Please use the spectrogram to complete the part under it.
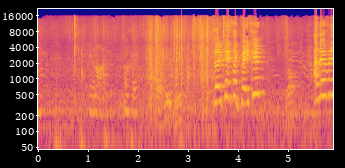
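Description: A crisp packet crinkles and rustles.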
